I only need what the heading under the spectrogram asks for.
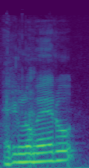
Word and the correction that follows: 에릭 로메르: 아, 그 에릭 로메르. – 아, 에릭 로메르. 네. – 에릭 네. – 로메로라고 제가 잘못 아, 네. – 발음했는데 아, 네.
